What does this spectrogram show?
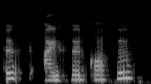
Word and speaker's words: cysticercosis: Then is cystic cyst icercosis, इसको ऐसे ही pronounce करते हैं cyst icercosis, and it is caused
